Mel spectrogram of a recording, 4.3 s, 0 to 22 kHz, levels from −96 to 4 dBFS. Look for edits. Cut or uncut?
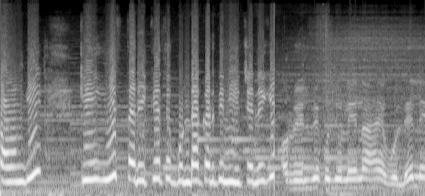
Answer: cut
